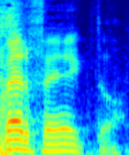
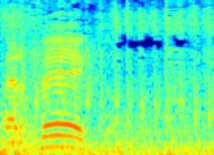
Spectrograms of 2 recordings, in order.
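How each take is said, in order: First: Said in the usual way. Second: Long, loud stretched "perfecto"; drawn-out cheer. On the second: Real, not acted. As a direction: stretch out "perfecto" loudly and slowly. Gleeful cheer after a kill.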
